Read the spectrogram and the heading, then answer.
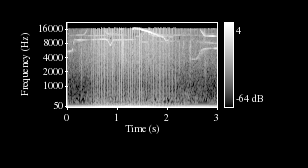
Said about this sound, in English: There are a lot of interesting natural sounds out there, such as whale songs. Dolphin clicks.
